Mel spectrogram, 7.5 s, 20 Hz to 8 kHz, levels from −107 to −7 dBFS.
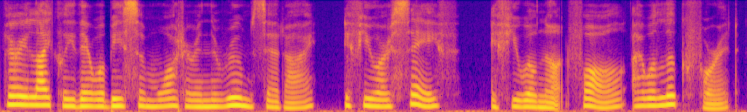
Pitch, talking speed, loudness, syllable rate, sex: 180 Hz, 210 wpm, -16 LUFS, 4.8 syllables/s, female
